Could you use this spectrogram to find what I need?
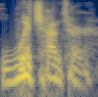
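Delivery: loud, snarling delivery. Narrating a game scene, a woman answers a witch hunter: snarling. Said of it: "She snarls and says".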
